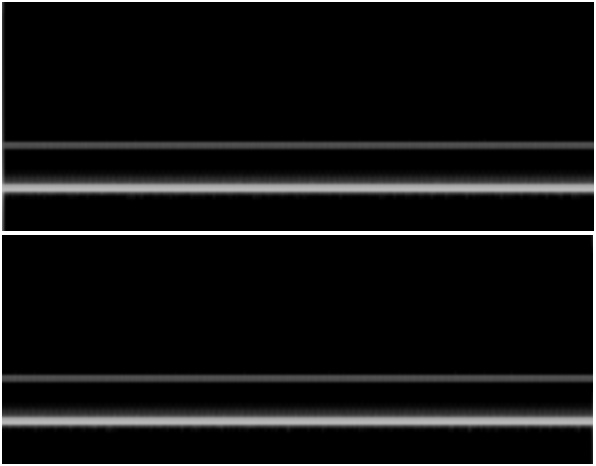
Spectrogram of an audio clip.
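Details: Simulated tinnitus: a steady, unbroken high-pitched continuous tone.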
